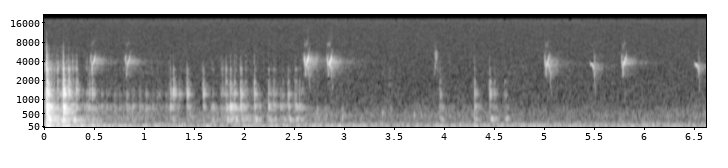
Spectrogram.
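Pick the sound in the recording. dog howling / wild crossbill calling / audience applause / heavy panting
wild crossbill calling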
